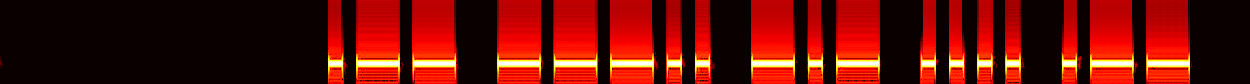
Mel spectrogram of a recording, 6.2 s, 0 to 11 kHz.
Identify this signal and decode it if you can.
Morse code, heard as a keyed tone, about 20 wpm, 700 Hz. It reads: W8KHW
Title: Speed Racing - USA Call Signs 17wpm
